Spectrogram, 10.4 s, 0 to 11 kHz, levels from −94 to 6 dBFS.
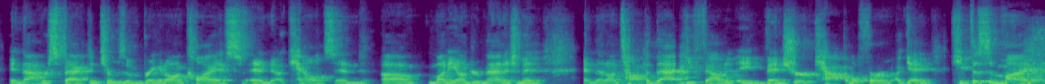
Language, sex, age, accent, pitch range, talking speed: English, male, 30-49, American, 130-150 Hz, 190 wpm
